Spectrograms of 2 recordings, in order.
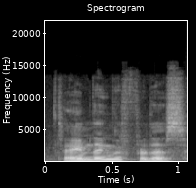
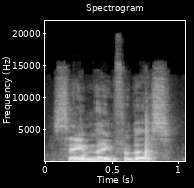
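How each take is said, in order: First: "Same thing for this" dropped to a soft murmur to himself; quiet echo. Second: Said in the usual way. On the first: Real, not acted. Reviewer trailing off to himself, softly repeating. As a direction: let "thing" fade away, much softer.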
